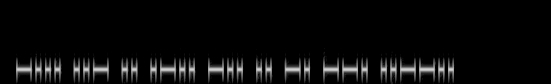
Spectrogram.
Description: Morse code, heard as a keyed tone, about 25 wpm, 700 Hz. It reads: BUILDING?
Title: Sentences from Top 1000 Words - Review Part 5 - 25wpm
